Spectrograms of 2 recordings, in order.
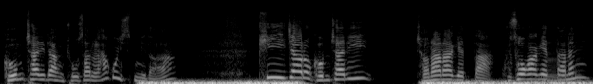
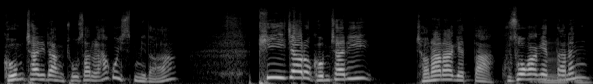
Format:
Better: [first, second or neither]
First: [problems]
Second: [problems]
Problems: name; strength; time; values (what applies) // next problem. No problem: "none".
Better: second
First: low rumble; noticeable; from 1.5 to 3 s and from 4 s on; 15 dB below the speech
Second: none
